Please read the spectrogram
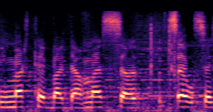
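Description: Only speech: a woman talking quickly in Georgian.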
